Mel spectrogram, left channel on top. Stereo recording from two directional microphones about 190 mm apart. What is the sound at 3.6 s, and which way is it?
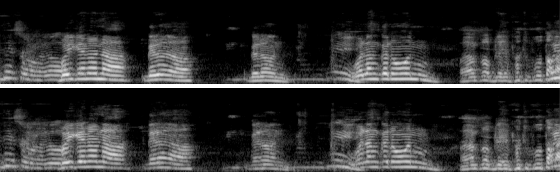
A man's voice, 30° left (ahead or behind).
